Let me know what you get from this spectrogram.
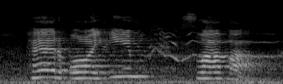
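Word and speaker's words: Героям слава: The response is fairly simple. It's only a couple syllables. It's Hed Oy Im Slava.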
